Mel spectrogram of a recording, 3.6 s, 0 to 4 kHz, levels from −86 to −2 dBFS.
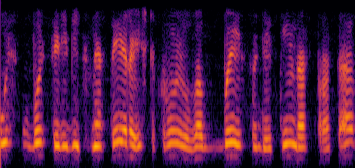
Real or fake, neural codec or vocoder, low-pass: fake; codec, 44.1 kHz, 7.8 kbps, DAC; 3.6 kHz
